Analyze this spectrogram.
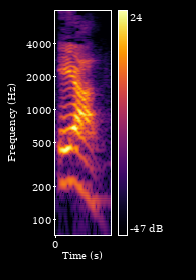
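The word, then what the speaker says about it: heir: তাইলে দি ওল্ড ম্যানের ছিল কি হ্যাজ ছিল উত্তরাধিকারী, তাইলে এই এইচটা অনুচ্চারিত এইচ, উচ্চারণ হয়েছে এ আর, যার কারণে তার পূর্বে এন বসেছে।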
